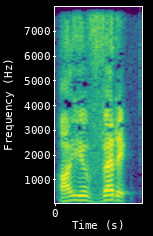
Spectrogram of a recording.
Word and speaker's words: Ayurvedic: Ayurvedic principles.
